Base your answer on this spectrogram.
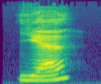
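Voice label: "yan2", Mandarin Chinese; 盐; 塩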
